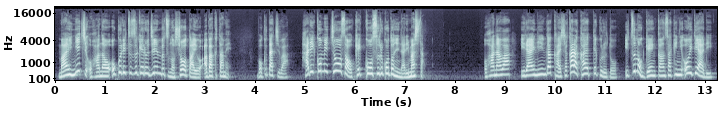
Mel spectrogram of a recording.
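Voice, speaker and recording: Woman voicing an eager high-pitched schoolboy apprentice detective. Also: a bit bright. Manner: polite, eager, clearly enunciated. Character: earnest, polite fifth-grade boy, apprentice detective. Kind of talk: radio drama acting and narration.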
